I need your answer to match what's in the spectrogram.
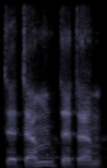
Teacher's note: With the emphasis on the second syllable. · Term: iambic pentameter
